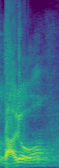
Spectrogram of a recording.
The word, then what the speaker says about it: tarot: después va a ser la T final que se sigue utilizando, y que si bien en castellano nosotros pronunciamos la T, no importa si digamos tarot o tarot, en el inglés y en otras lenguas es muda, se dice taro.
